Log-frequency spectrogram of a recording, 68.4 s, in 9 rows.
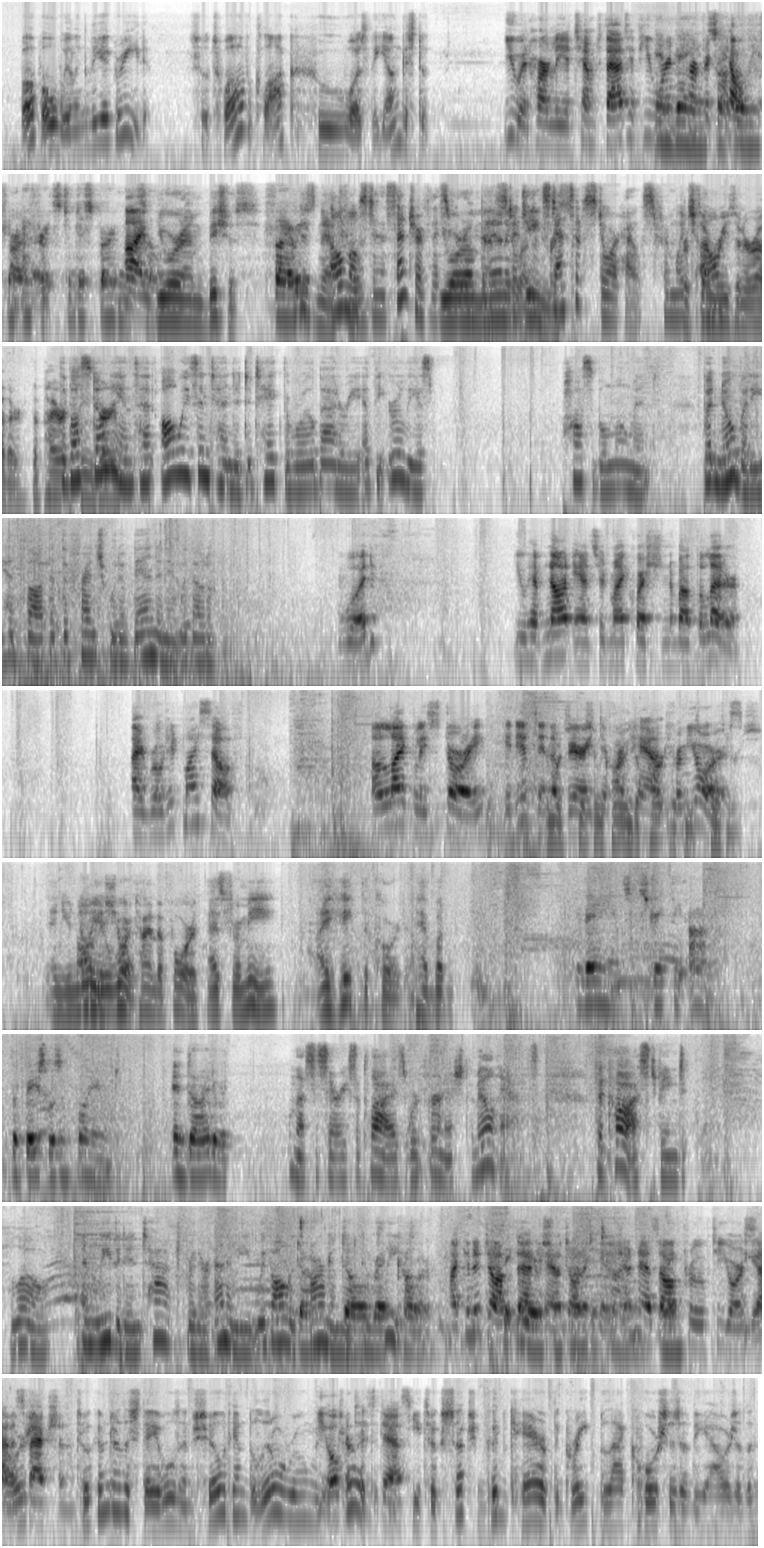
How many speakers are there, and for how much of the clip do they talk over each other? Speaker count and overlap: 7, about 27%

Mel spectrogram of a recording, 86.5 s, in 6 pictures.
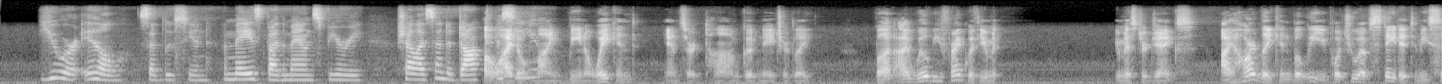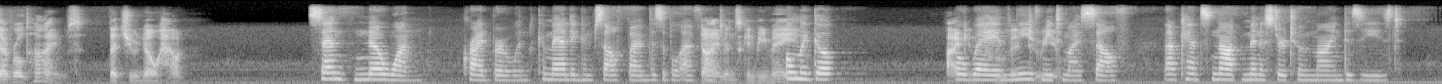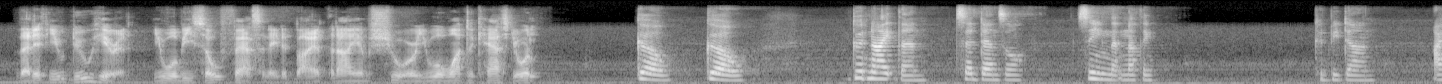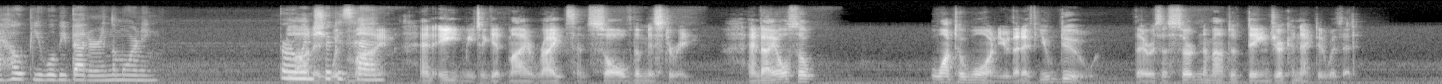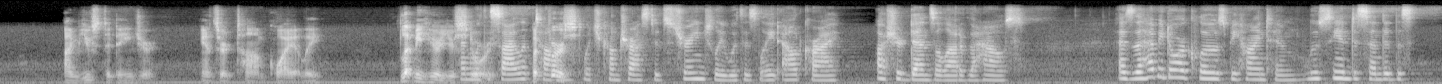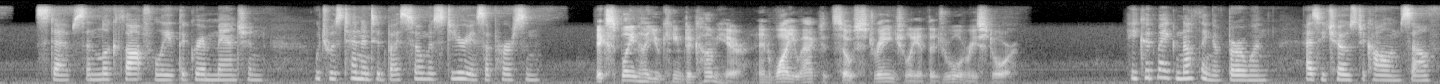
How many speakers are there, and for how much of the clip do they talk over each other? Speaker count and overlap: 2, about 6%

